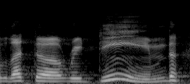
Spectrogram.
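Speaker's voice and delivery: redeemed drawn out slowly with weight; slow, stressed redeemed. Shown as a demonstration. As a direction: lean hard on redeemed, slow. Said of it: "the way I emphasize it".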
